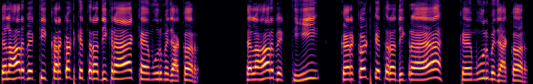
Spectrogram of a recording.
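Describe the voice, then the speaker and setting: A high-voiced woman runs an exam-prep lesson at an unhurried pace, drilling each term by saying it several times. Her voice is smooth and close, recorded dry with no room sound. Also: warm tone, no echo. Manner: drills terms by repeating them over and over. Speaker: exam coaching teacher. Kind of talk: slow repetitive exam-prep lesson with memory tricks.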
